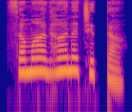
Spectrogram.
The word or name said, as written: ಸಮಾಧಾನಚಿತ್ತ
